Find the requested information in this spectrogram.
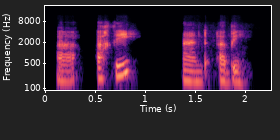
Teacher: We don't add a waw. And again, the dhamma turns into a kasra for ease of pronunciation because it's followed by a ya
